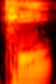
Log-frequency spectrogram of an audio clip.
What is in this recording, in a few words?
"kih9", taiwanese syllables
